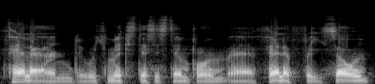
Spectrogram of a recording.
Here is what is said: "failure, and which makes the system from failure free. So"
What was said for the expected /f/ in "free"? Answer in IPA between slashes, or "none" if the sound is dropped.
/f/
